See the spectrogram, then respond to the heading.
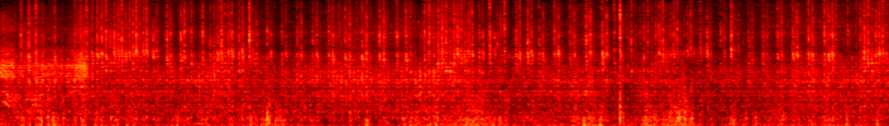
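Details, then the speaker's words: Restored Farmall Super MTA diesel tractor with the rear engine seal replaced and a small oil leak remaining, being started: catches quickly and settles into an even, steady clatter with no misses or knocks. Normal diesel cold start. "I'm going to go right now and start it up and uh show you how easy it starts and then I'll drive it around here a little bit"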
